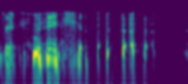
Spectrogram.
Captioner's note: laughter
